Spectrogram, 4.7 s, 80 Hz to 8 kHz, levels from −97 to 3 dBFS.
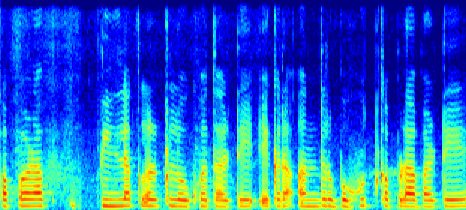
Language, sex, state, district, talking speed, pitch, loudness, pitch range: Bhojpuri, female, Bihar, Muzaffarpur, 140 wpm, 245 Hz, -19 LUFS, 240-250 Hz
